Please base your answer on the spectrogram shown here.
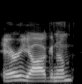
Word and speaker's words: Eriogonum: you say and and that is arionum is how you say the genus name areogenum sespatosa sespatos means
